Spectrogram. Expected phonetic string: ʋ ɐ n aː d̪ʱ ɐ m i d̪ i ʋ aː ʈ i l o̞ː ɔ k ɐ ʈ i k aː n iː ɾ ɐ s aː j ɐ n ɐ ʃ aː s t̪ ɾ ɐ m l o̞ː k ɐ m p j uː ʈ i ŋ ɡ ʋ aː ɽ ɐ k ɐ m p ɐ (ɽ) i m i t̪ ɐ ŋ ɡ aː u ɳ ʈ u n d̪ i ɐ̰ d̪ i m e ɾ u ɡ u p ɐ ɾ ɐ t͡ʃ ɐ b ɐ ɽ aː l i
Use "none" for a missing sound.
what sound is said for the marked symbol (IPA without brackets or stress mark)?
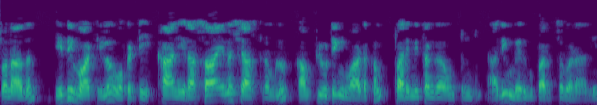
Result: ɾ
